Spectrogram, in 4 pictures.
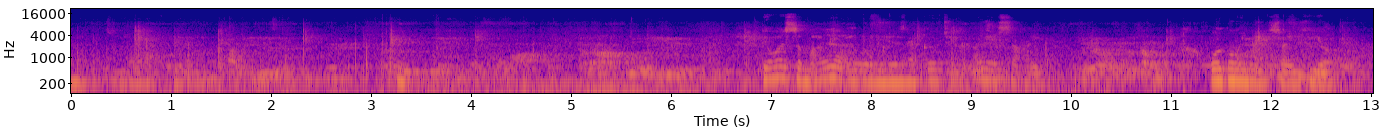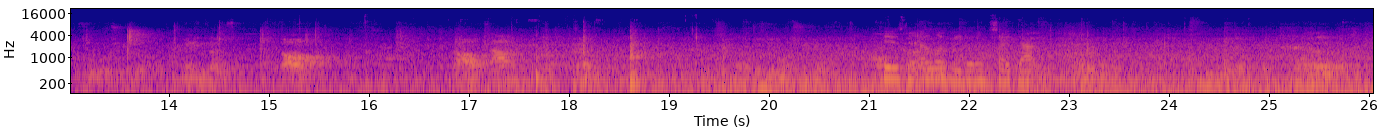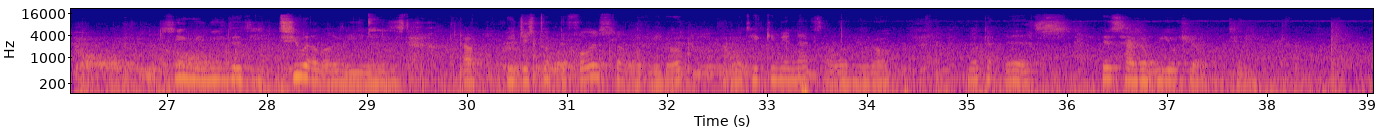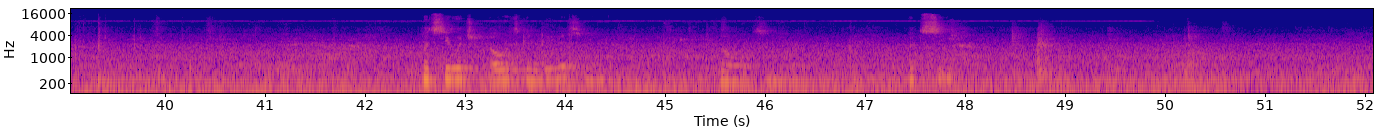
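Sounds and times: voices: 0.0s - 51.6s
background noise: 0.0s - 52.0s.

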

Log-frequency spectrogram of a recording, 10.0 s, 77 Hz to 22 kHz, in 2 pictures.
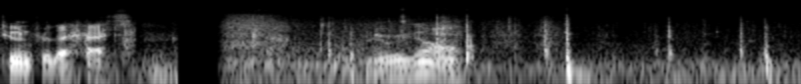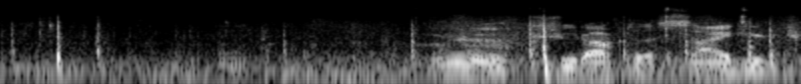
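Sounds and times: low engine and road hum: 1.4s - 10.0s
sharp clicks and knocks: 2.0s - 10.0s.

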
